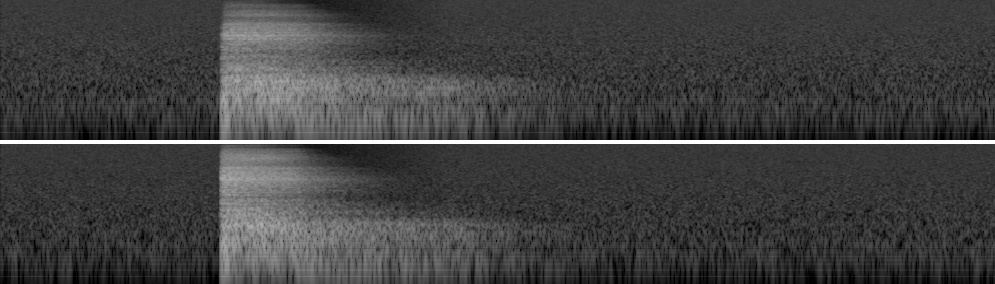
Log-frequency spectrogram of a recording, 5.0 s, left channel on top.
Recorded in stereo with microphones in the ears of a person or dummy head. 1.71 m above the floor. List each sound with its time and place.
1.1 s breathing: 70° right (ahead or behind), 4 m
